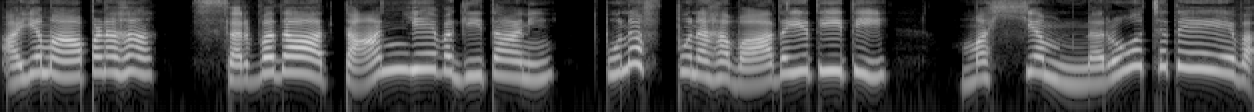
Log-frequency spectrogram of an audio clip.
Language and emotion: Sanskrit, disgusted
